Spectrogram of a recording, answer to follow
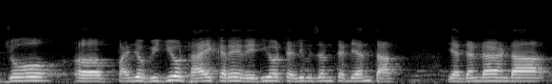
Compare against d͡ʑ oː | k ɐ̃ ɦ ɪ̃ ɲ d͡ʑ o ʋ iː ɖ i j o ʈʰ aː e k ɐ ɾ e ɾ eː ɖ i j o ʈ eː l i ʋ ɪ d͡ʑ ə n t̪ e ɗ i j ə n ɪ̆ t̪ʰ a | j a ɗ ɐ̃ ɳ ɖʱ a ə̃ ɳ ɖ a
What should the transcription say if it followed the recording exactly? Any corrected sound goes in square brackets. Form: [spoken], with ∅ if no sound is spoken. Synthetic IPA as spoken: d͡ʑ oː | [p] ɐ̃ ɦ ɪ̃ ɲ d͡ʑ o ʋ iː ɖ i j o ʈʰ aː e k ɐ ɾ e ɾ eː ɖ i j o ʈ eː l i ʋ ɪ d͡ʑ ə n t̪ e ɗ i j ə n ɪ̆ t̪ʰ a | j a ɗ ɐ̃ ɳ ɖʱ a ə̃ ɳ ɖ a

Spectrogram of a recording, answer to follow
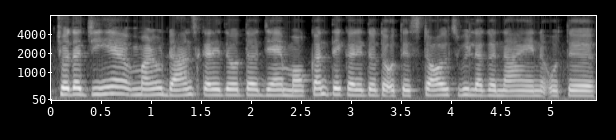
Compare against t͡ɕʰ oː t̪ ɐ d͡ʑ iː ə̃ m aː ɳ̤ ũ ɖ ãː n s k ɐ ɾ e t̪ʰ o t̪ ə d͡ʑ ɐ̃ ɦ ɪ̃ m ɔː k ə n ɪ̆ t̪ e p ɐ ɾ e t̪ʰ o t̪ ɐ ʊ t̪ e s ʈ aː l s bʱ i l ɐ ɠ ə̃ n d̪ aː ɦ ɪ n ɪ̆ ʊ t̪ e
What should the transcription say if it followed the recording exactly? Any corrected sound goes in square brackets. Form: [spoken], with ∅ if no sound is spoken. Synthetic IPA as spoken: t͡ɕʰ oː t̪ ɐ d͡ʑ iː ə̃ m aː ɳ̤ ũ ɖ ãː n s k ɐ ɾ e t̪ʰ o t̪ [ɐ] d͡ʑ ɐ̃ ɦ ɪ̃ m ɔː k ə n ɪ̆ t̪ e [k] ɐ ɾ e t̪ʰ o t̪ ɐ ʊ t̪ e s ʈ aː l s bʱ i l ɐ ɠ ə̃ n d̪ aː ɦ ɪ n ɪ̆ ʊ t̪ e

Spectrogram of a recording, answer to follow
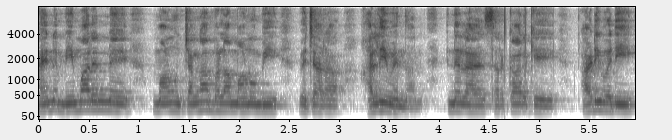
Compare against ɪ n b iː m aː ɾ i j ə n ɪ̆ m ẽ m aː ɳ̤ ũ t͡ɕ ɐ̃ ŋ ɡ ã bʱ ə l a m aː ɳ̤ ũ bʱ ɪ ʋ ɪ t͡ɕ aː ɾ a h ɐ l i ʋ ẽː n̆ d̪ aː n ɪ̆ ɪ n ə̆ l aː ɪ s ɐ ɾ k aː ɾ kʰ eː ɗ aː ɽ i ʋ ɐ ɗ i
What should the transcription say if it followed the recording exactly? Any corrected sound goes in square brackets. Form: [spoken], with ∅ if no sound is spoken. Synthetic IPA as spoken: ɪ n b iː m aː ɾ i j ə n ɪ̆ m ẽ m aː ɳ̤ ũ t͡ɕ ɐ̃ ŋ ɡ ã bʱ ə l a m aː ɳ̤ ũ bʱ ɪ ʋ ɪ t͡ɕ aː ɾ a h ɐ l i ʋ ẽː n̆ d̪ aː n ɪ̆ ɪ n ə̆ l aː ɪ s ɐ ɾ k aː ɾ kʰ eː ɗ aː ɽ i ʋ ɐ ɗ i

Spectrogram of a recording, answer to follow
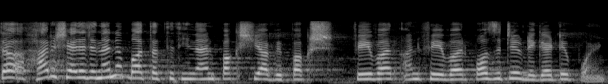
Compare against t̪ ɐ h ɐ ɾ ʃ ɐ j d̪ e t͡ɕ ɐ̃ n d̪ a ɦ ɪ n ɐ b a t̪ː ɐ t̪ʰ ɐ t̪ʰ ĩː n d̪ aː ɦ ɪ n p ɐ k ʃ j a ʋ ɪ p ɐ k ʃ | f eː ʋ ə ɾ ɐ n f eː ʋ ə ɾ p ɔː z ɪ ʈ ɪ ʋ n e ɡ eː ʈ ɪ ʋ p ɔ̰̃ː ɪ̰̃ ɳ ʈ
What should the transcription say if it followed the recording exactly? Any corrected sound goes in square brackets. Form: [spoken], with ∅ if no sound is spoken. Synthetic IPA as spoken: t̪ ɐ h ɐ ɾ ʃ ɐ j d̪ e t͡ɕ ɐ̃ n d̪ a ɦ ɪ n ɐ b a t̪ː ɐ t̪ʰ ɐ t̪ʰ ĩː n d̪ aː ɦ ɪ n p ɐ k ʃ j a ʋ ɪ p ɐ k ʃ | f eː ʋ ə ɾ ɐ n f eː ʋ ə ɾ p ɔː z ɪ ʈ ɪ ʋ n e ɡ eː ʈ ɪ ʋ p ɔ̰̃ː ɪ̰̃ ɳ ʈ

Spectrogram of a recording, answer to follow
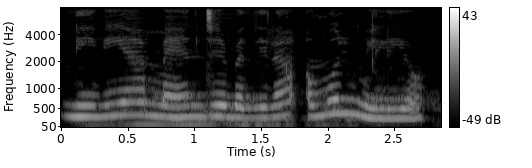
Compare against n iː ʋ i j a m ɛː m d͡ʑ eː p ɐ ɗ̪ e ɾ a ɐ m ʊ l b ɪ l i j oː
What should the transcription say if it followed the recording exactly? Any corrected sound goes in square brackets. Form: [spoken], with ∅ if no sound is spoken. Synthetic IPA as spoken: n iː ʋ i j a m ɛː [n] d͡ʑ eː [b] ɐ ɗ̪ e ɾ a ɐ m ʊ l [m] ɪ l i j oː

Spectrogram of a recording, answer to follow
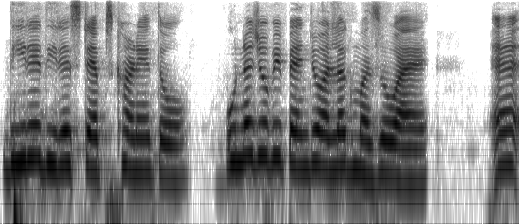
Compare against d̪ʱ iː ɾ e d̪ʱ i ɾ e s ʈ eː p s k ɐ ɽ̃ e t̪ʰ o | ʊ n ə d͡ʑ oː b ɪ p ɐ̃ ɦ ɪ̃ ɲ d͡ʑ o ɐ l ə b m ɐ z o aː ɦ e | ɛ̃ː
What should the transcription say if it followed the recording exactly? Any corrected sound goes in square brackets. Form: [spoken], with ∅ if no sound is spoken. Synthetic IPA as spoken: d̪ʱ iː ɾ e d̪ʱ [iː] ɾ e s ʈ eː p s [kʰ] ɐ ɽ̃ e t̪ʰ o | ʊ n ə d͡ʑ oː b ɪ p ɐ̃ ɦ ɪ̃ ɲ d͡ʑ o ɐ l ə [ɡ] m ɐ z o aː ɦ e | ɛ̃ː

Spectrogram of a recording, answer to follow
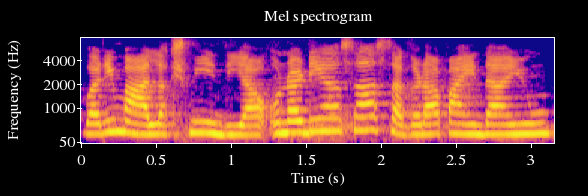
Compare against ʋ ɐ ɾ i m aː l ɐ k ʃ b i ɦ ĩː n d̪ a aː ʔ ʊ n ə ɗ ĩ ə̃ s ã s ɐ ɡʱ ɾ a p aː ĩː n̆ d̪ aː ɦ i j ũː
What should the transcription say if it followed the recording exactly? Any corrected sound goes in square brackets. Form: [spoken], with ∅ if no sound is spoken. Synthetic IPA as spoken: ʋ ɐ ɾ i m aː l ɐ k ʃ [m] i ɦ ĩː n d̪ [i] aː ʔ ʊ n ə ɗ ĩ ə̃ s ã s ɐ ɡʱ [ɽ] a p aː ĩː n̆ d̪ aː ɦ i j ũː

